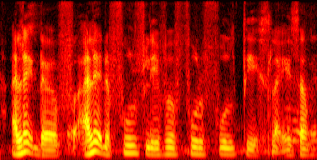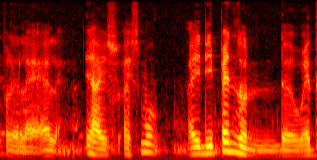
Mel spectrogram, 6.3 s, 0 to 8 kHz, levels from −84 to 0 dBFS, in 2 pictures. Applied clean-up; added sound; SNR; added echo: none; none; none; none.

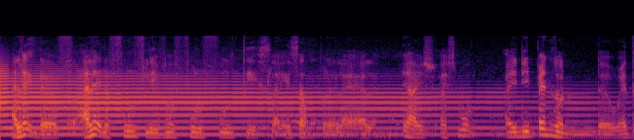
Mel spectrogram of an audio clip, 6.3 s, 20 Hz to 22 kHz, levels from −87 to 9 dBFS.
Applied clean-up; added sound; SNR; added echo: none; Trumpet; 0 dB; none.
